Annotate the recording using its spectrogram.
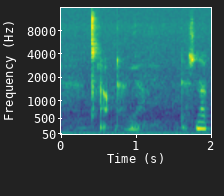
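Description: A single sharp click about half a second in, then a woman's voice starting to speak near the end.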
